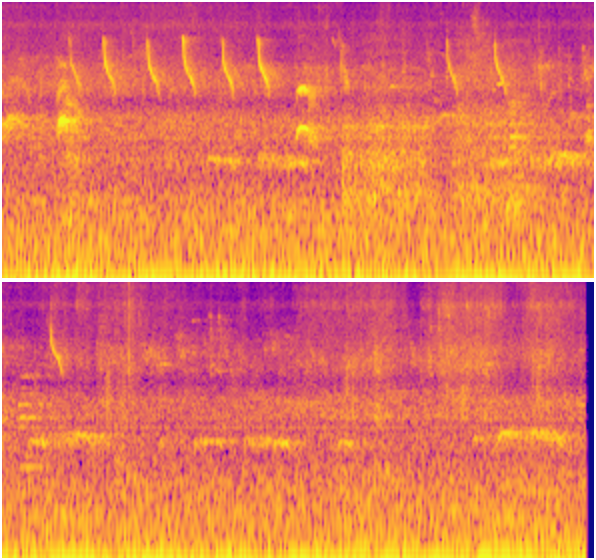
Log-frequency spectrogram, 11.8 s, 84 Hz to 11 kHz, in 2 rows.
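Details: A common tailorbird in Yangon, Myanmar, in January 2021 gives sharp, high, repeated notes about twice a second, then more scattered. A steady low rumble and soft lower notes sit underneath.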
